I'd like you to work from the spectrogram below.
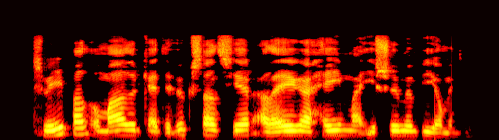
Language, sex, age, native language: Icelandic, male, 30-39, Icelandic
